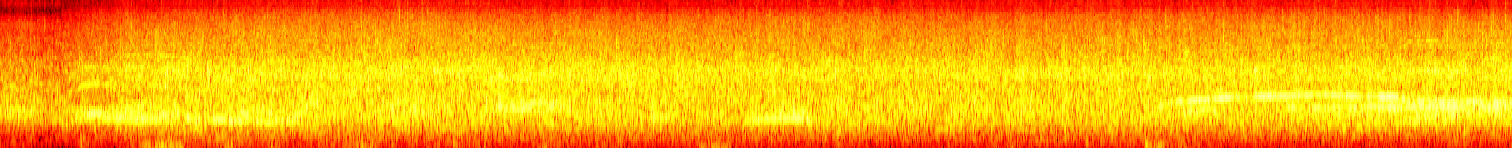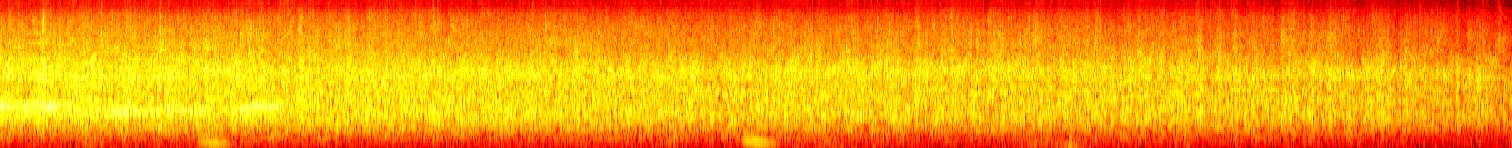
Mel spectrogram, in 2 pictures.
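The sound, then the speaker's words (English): A large audience at a special event in Edinburgh applauds steadily to welcome two speakers, a dense wash of clapping that holds strong and unbroken for over twenty seconds, with a few faint cheers rising from the crowd. “So please put your hands together and give the biggest round of applause for Masha Alyokhina and Yanis Varoufakis.”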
